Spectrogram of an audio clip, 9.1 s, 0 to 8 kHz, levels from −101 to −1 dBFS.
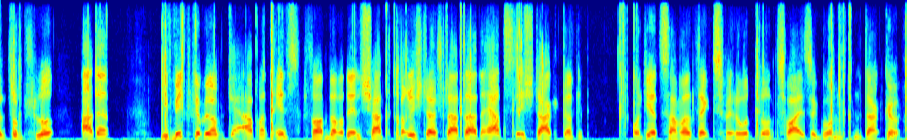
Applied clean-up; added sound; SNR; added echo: neural diffusion model UNIVERSE++.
